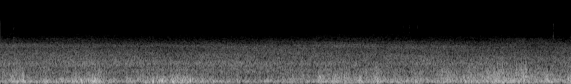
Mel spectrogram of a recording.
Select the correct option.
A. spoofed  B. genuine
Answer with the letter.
B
